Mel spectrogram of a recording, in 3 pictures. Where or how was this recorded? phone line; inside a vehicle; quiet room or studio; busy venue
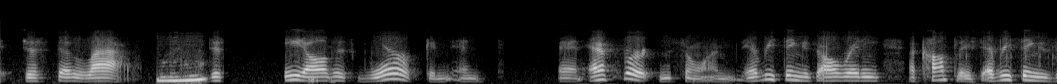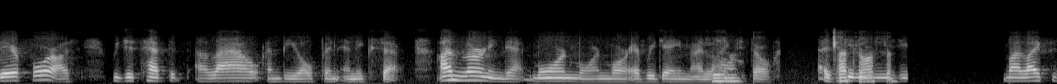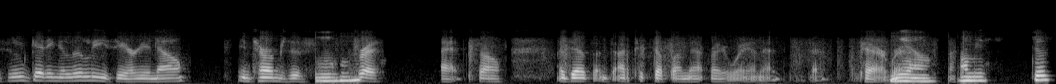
phone line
